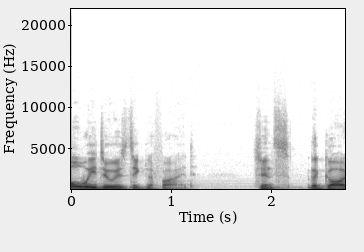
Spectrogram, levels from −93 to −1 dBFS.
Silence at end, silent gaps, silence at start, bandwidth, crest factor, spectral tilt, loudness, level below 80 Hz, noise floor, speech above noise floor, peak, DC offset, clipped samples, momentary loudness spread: 0 s; none; 0 s; 9.4 kHz; 16 dB; -8 dB/octave; -28 LUFS; -64 dBFS; -68 dBFS; 42 dB; -12 dBFS; under 0.1%; under 0.1%; 17 LU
